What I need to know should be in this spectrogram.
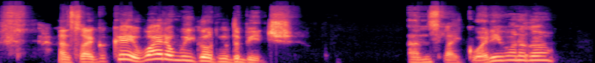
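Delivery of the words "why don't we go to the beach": put-on English spoken with an Italian accent. Recounting asking Aldo D'Ottavio what he wanted to do, imitating his Italian accent. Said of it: "he was from Italy".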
